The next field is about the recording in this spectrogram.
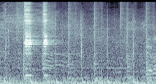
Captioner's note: honking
